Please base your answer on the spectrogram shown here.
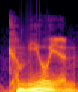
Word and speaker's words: Camillien: This is the iGO Electric Aspire Camillien, and it is not spelled like the lizard.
